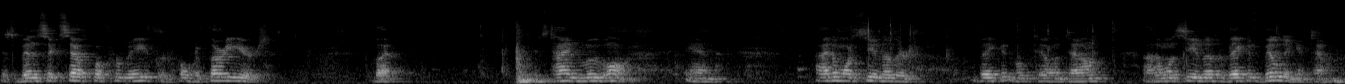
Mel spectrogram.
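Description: A man speaks at a moderate pace in a fairly high pitch with fairly even intonation and long, frequent pauses. Audible room echo and noticeable background noise surround him. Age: 80s+. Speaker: motel owner. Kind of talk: public comment at meeting. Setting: public meeting.

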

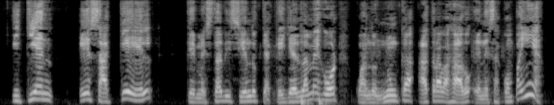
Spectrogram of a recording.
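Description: Somewhat breathy male speech, fairly high-pitched with lively intonation, at a fairly slow pace, dry with no echo against a quiet background. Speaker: YouTuber and trucking business owner. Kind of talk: casual advice monologue; casual vlog chat, opinion rant. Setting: at a work site. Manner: halting; blunt. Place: car. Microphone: phone near.

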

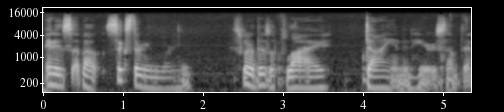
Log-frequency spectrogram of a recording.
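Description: At a moderate pace, a woman delivers her words. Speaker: travel vlogger. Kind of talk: casual vlog chat. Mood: cheerful, relaxed. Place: home room. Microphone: phone near.

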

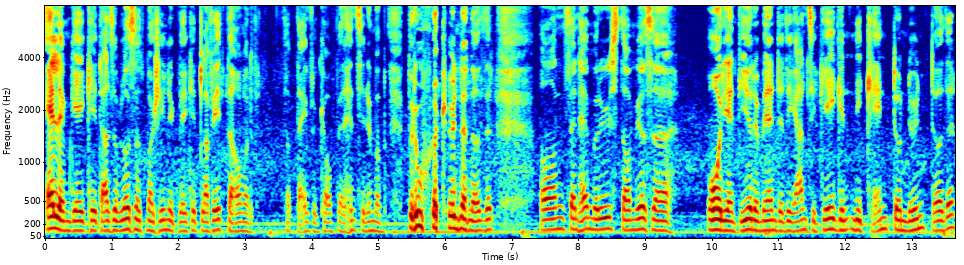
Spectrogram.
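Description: Amid light background noise, a man with a Vorarlberg accent talks at a moderate pace with fairly even intonation. The sound is dry with no echo, and his loudness swings widely. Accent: Vorarlberg Alemannic dialect. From Vorarlberg, Austria. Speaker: war veteran. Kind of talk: interview answer, wartime recollection. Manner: hesitant, conversational. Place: garden. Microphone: studio mic.

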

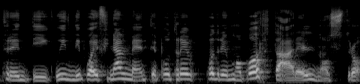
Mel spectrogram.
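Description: Over a quiet background, a woman speaks at a high pitch. Her pace is moderate. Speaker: gaming YouTuber. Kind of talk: casual vlog chat. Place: home room.

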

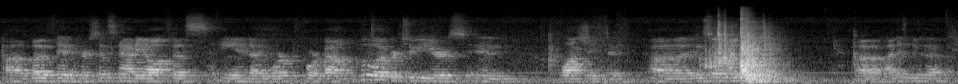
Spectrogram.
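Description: A man speaks at a moderate pace in an American accent. Strong room echo and noticeable background noise surround him. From southwest Ohio. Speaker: state board of education member, attorney. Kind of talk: public meeting presentation. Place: meeting room. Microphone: camera far.

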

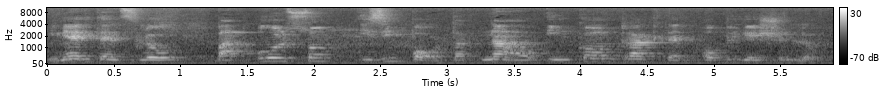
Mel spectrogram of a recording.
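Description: In an Italian accent, the voice moves at a moderate pace with very wide pitch swings, with audible room echo and noticeable background noise. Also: man. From Italy. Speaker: law professor. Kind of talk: conference lecture. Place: meeting room. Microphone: podium.

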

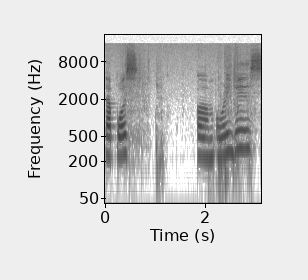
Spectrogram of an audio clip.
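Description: A woman with a high voice speaks at a very slow pace, using ordinary pitch variation. Light background noise can be heard. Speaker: vlogger. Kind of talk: casual vlog chat. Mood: cheerful, excited. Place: kitchen.

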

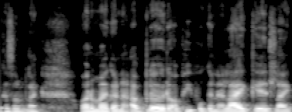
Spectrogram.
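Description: Against a quiet background, a woman speaks in a very deep, low pitch with monotone, flat intonation. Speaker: vlogger. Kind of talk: casual vlog chat. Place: home room. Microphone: phone near.

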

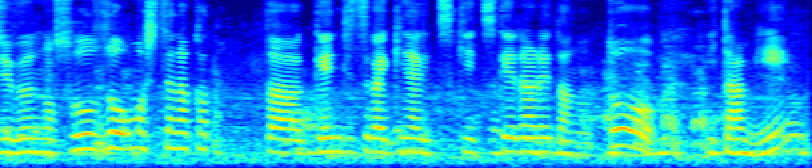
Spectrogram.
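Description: A woman speaks fairly slowly and with fairly even intonation while clear background noise plays behind her. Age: 40s. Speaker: amputee marathon runner; interviewee. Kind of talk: interview testimony. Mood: earnest, emotional recollection.

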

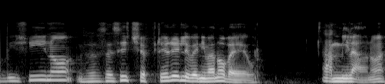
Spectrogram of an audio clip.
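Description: Against a quiet background, a man with an unremarkable speaking voice uses lively intonation at a fairly high pitch. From southern Italy, Cilento area; Southern Italy. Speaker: podcast guest; streamer. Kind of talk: casual chat. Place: home room. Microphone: studio mic.

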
